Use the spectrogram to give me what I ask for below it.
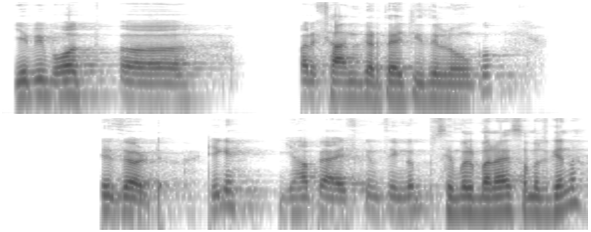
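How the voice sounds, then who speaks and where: A young man with an Indian accent teaching English pronunciation in a casual spoken lesson. He repeats words over and over in drills and slows right down for the English phrases. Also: fairly high pitch.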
